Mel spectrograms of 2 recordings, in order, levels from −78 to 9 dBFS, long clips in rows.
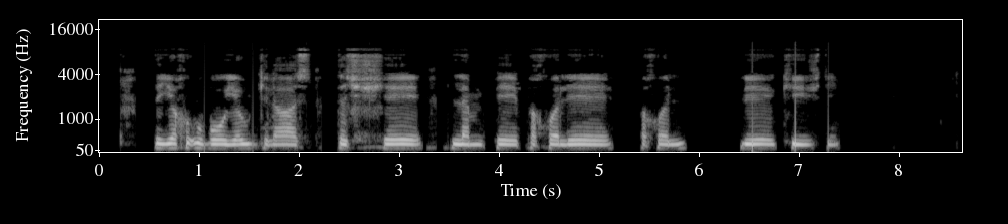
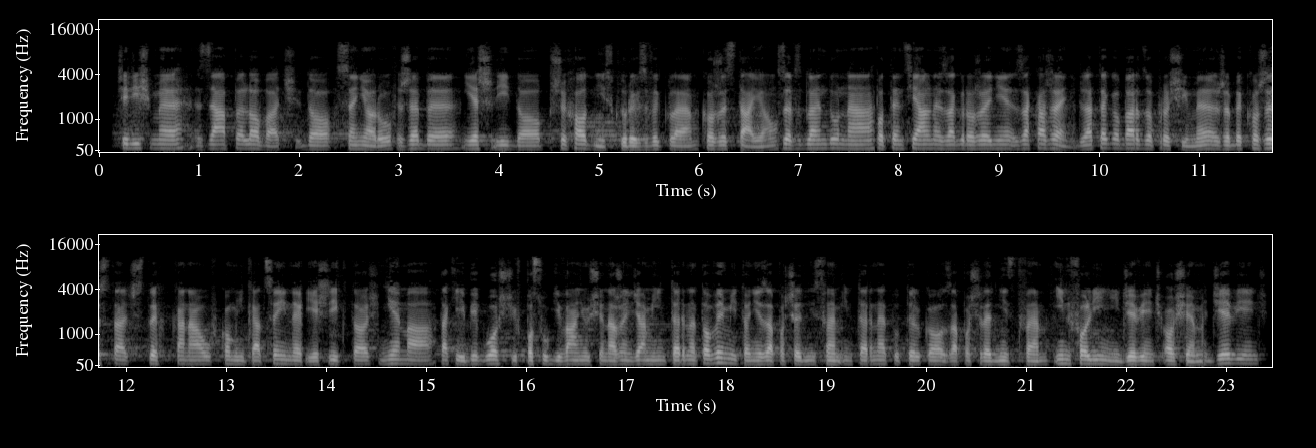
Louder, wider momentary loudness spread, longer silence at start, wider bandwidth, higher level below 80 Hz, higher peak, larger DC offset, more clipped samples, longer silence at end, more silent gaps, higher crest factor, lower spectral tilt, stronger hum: first, -18 LUFS vs -28 LUFS; first, 11 LU vs 4 LU; about the same, 0.2 s vs 0.2 s; second, 9.4 kHz vs 11.5 kHz; first, -58 dBFS vs -70 dBFS; first, -2 dBFS vs -8 dBFS; neither; neither; first, 1.25 s vs 0.05 s; first, 0.39-0.55 s, 2.25-2.39 s, 3.40-3.44 s, 3.88-3.96 s, 5.16-5.41 s, 5.90-6.41 s vs none; about the same, 16 dB vs 20 dB; about the same, -4.5 dB/octave vs -4 dB/octave; neither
